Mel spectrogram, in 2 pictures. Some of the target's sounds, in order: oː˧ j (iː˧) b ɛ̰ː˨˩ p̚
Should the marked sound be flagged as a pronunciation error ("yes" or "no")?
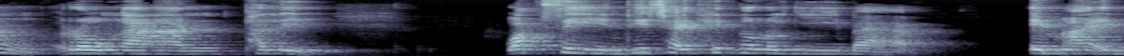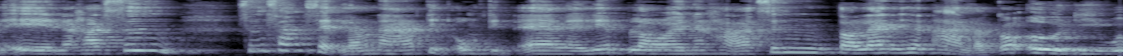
no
